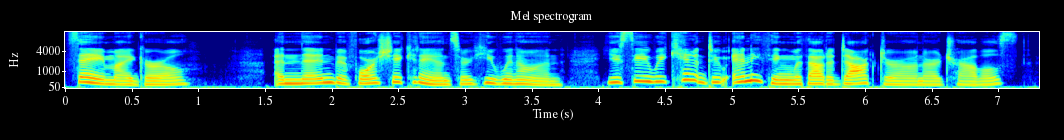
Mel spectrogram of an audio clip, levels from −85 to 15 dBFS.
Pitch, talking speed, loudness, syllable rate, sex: 210 Hz, 195 wpm, -18 LUFS, 5.2 syllables/s, female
